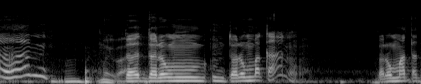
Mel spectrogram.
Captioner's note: speaking Foreign Language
